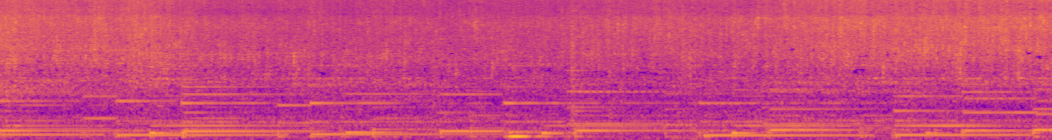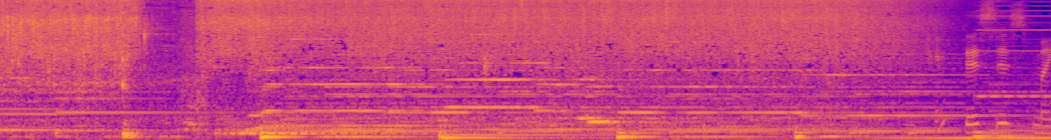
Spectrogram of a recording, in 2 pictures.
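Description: Water running from a bathtub tap as the single-lever shower valve is turned, with background music playing over it. There is a brief break about twelve seconds in.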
